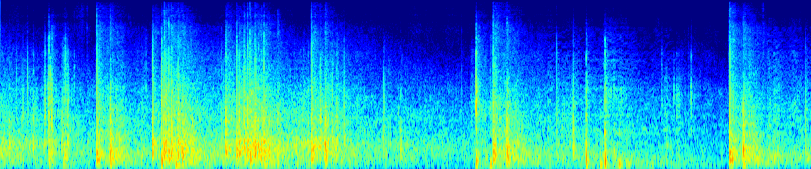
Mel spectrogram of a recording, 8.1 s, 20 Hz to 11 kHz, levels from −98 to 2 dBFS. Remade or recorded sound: remade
